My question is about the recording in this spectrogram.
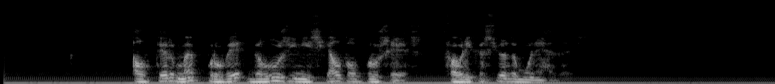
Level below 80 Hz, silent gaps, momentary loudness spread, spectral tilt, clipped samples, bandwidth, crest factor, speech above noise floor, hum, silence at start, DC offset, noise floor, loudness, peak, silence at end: -40 dBFS; none; 21 LU; -9.5 dB/octave; under 0.1%; 6.4 kHz; 18 dB; 24 dB; 50 Hz at -40 dBFS; 0.05 s; under 0.1%; -50 dBFS; -27 LUFS; -10 dBFS; 0 s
